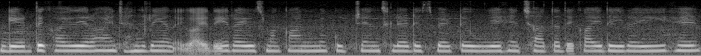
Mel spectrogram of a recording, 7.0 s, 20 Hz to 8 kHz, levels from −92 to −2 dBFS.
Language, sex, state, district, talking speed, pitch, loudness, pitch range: Hindi, female, Bihar, Sitamarhi, 205 wpm, 225 Hz, -29 LUFS, 220-230 Hz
